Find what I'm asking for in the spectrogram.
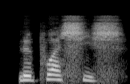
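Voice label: "le pois chiche", French; verduras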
